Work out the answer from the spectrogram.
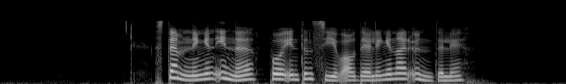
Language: Norwegian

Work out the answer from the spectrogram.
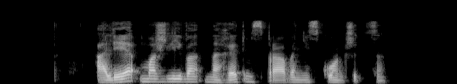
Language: Belarusian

